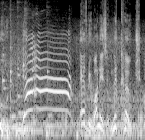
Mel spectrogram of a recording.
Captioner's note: shrieks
